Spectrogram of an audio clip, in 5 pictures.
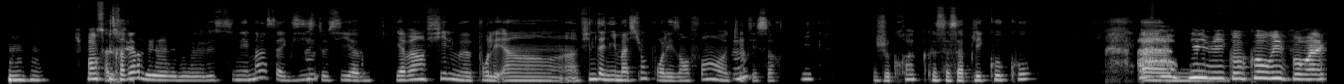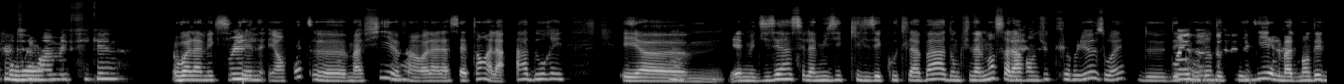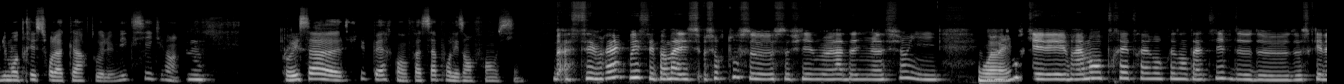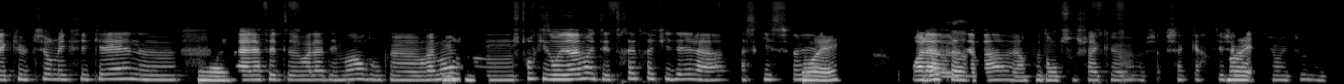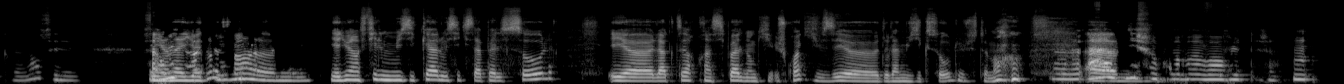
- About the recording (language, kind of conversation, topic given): French, unstructured, Aimez-vous découvrir d’autres cultures à travers l’art ou la musique ?
- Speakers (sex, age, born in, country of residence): female, 20-24, France, France; female, 35-39, Russia, France
- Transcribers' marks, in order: distorted speech; static; other background noise; tapping; stressed: "adoré"; chuckle; unintelligible speech; mechanical hum; unintelligible speech; unintelligible speech; chuckle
